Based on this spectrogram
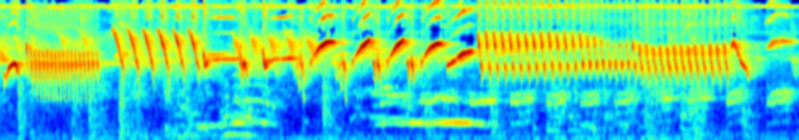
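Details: Canary master song with ciblek and prenjak inserts for training captive birds: a buzzy trill, rapid falling notes, varied sweeping slurs, then a long fast even trill fading out.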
